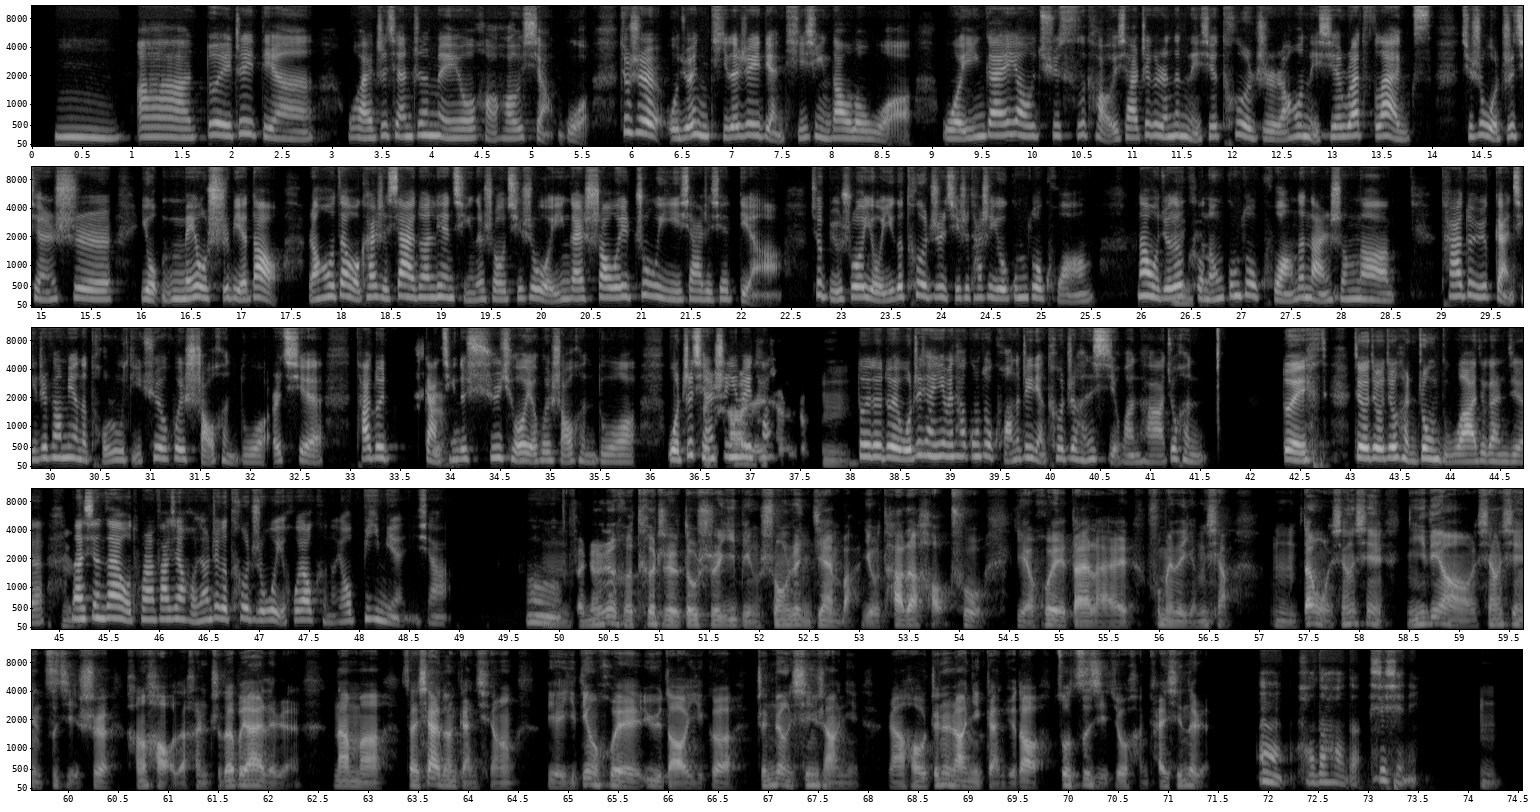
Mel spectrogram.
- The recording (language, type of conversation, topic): Chinese, advice, 我需要多久才能修复自己并准备好开始新的恋情？
- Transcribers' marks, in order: in English: "red flags"; tsk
